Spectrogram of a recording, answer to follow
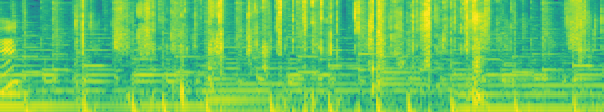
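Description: A plastic stand-up food pouch crinkling and crackling as it is handled and opened, with a dense run of sharp crackles from about a second in until near the end. Background music with sustained tones plays underneath.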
